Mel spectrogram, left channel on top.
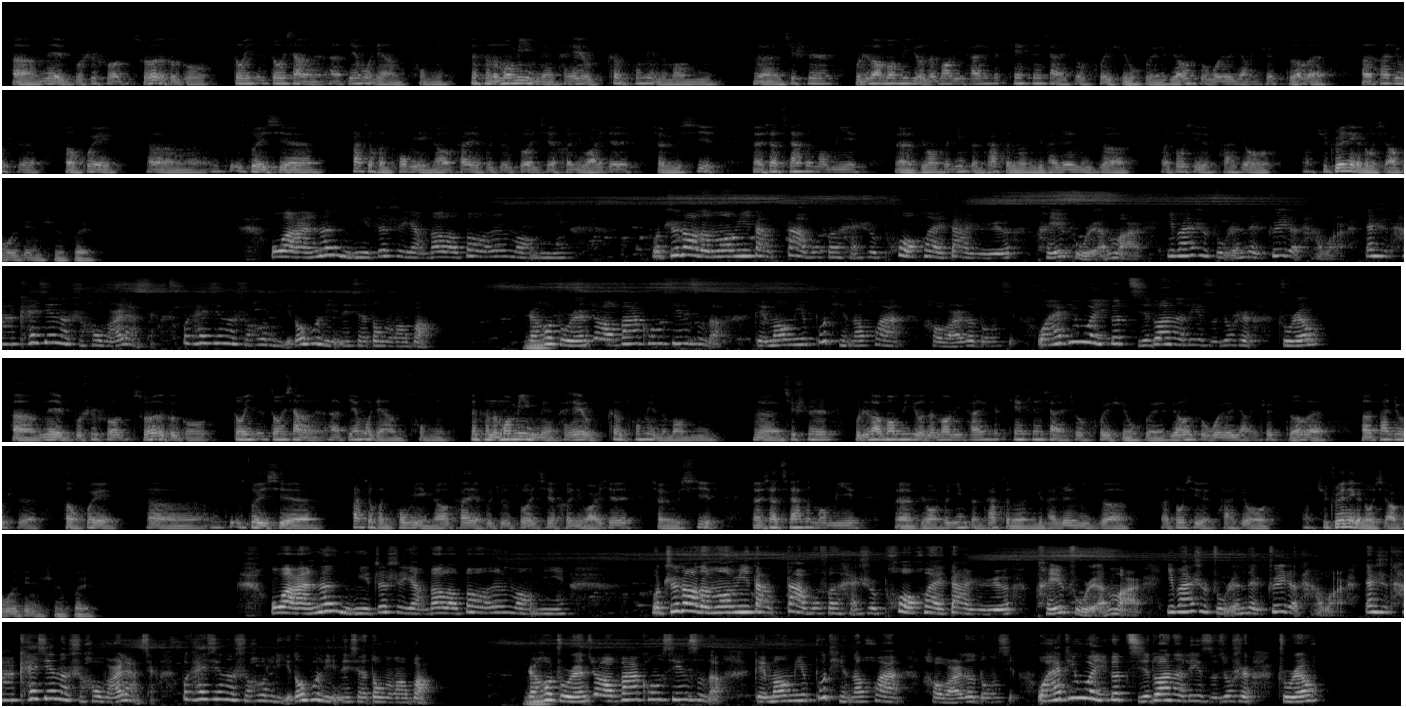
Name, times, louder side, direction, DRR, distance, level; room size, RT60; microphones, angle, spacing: voice 1, 0.1-7.2 7.5-13.3 13.6-14.4 14.6-15.2 15.5-17.2 17.5-22.7 22.9-25.3 25.6-28.9 47.3-47.5, right 1 dB, 25° right, 1.5 m, -36 dB
voice 2, 30.4-34.1 34.5-46.4 47.3-55.2, right 5 dB, 80° right, 0.7 m, -32 dB
sound 1, 32.9-42.1 42.8-51.5 52.0-52.5, left 2 dB, 20° left, 2.7 m, -51 dB
12.0 x 4.2 x 5.5 m
head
